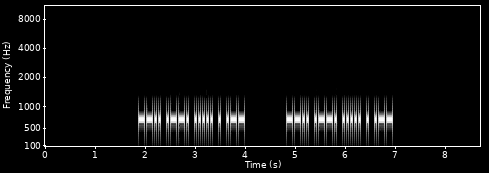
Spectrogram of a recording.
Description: Morse code, heard as a keyed tone, about 30 wpm, 700 Hz. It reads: ZP5EW ZP5EW
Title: DXCC-100 Call Signs - 5 Characters - Repeated 2x - 30wpm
